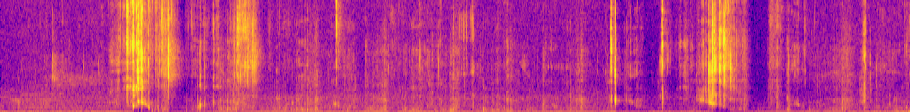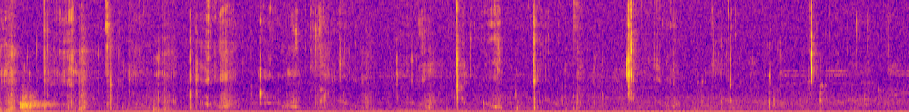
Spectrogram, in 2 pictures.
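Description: Close-miked eating sounds from two people eating by hand: crunching bites and chewing, with many small scattered clicks, over a steady low hum.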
